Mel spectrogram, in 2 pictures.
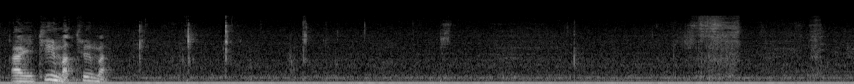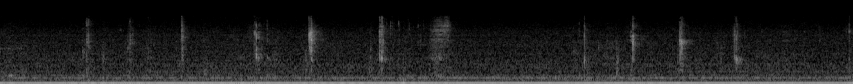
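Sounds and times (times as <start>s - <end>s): steady low hum: 0.0s - 17.0s
wet chewing smacks: 1.4s - 3.8s, 9.3s - 13.1s, 14.3s - 16.1s.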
